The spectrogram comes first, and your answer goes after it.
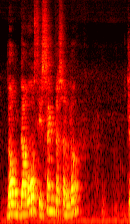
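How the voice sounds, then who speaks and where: A man speaks in a Quebec accent with ordinary pitch variation. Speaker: network marketing presenter. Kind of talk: sales pitch. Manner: fast; animated.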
